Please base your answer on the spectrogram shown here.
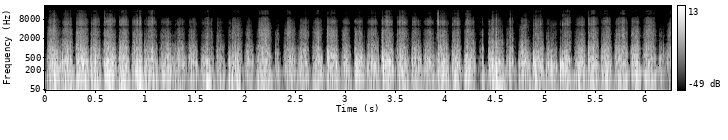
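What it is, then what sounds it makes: Foam microphone windscreen being scratched. Flat fingers rub and scratch across the top of a black foam windscreen on a studio microphone, with the hand held in the same position throughout. The result is a steady run of rapid, rough scratching strokes, a dense, muffled, low-heavy rustle with little bright content.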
